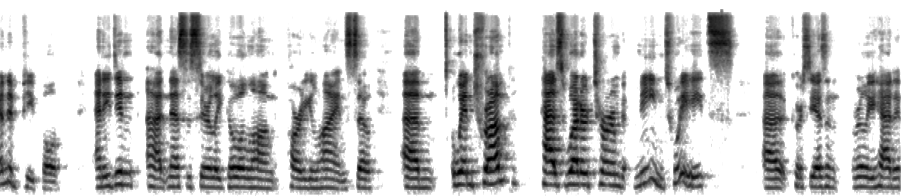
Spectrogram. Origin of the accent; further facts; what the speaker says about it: United States; I'm American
